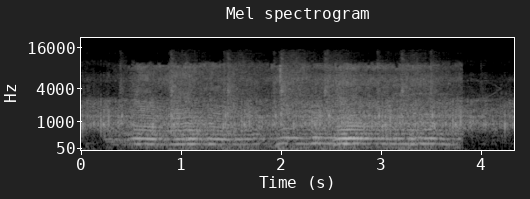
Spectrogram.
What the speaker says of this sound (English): I hear a buzz.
